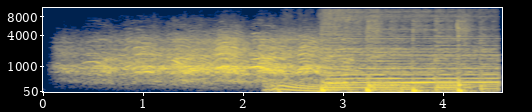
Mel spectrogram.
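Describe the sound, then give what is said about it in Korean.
A large concert crowd roars, shouting and cheering loudly; partway through, band music with a steady beat starts playing over the ongoing crowd noise. “목이 터져라 외치고 듣고 싶었던 이 소리.”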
